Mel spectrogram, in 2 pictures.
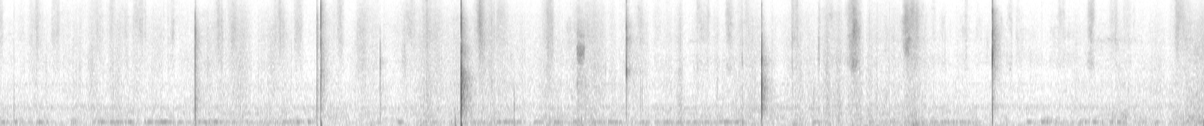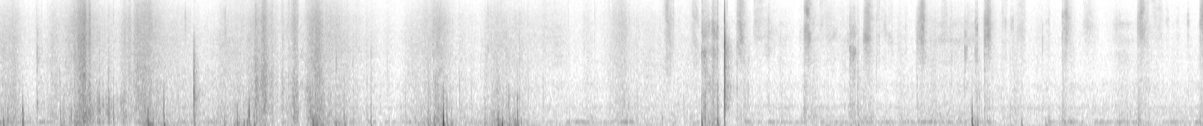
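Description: Knuckles cracking close up on a clip-on lapel microphone: a string of sharp, irregular pops, some very loud, with rustling near the microphone and a busier run of cracks about halfway through.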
